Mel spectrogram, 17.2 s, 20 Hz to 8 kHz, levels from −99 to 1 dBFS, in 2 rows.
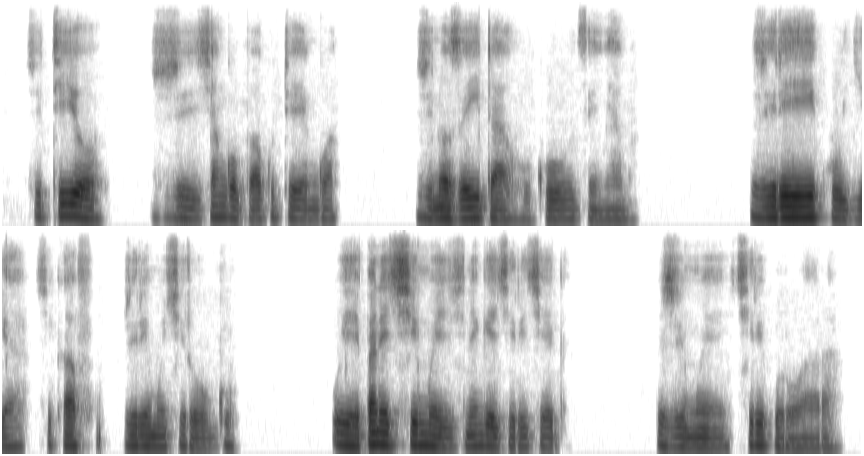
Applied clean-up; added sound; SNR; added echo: none; none; none; none.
